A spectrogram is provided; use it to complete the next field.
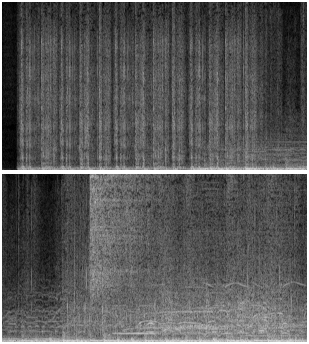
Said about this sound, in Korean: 이것은 싸우는 소리가 아닐세. 이건 분명 노래하는 소리일세. 네? 노, 노래 소리요? 아, 아니, 무슨 좋은 일이 있다고 노래들을 부르고 있는 것이죠.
